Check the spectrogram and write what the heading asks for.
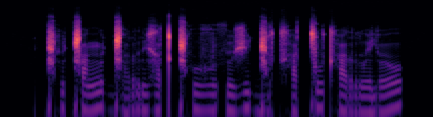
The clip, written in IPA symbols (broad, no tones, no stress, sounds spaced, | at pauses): ǁʰ ʉ ǁ a ŋ ɵ ɡ͡ǁ a r i ɣ a t ǁʰ u ɣ u θ ʉ ʒ i ɡ͡ǁ u t͡sʰ a ǀ u tʰ a r u e̯ j ɵ o̯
